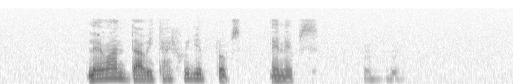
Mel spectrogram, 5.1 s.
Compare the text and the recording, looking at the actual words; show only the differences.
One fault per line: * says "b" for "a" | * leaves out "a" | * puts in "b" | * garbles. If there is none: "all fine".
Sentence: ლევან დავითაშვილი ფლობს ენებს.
all fine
